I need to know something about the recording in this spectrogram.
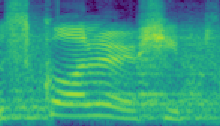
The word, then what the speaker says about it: scholarship: Scholar we will mute H and we will pronounce SCO, scholarship.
